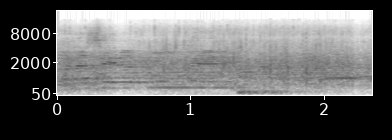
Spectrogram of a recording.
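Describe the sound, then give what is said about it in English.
Crowd applause from Berlusconi's followers at a rally in a luxury Roman hotel: dense, continuous clapping that holds at an even level throughout, with a voice faintly audible over it. “At this rally in a luxury Roman hotel, Berlusconi's followers chant his name, and he revels in their applause and adoration.”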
